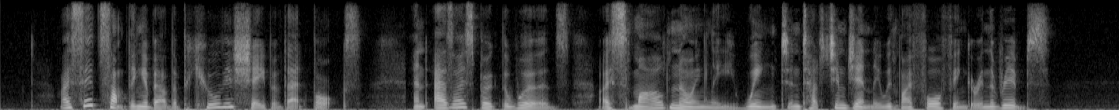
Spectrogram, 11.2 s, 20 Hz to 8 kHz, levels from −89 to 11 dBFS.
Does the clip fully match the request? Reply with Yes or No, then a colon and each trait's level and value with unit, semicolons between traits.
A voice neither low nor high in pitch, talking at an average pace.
Yes: medium, 170 Hz; average, 170 wpm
